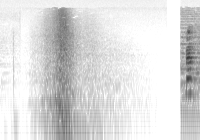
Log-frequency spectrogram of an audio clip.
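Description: A single whoosh transition sound effect that swells up and fades away within about a second.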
